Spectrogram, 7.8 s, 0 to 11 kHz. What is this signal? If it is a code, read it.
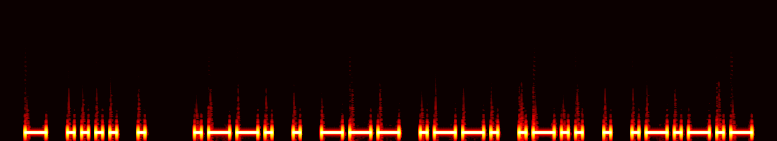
Morse code, heard as a keyed tone, about 17 wpm, 700 Hz. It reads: THE PEOPLE.
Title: Sentences from Top 1600 Words 17wpm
